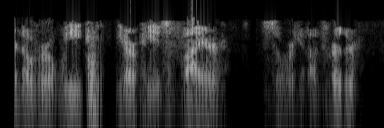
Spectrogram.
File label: PD Dispatch; Scottsdale; Sctdal PD Simulcast H; A01 - Sth Dispatch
